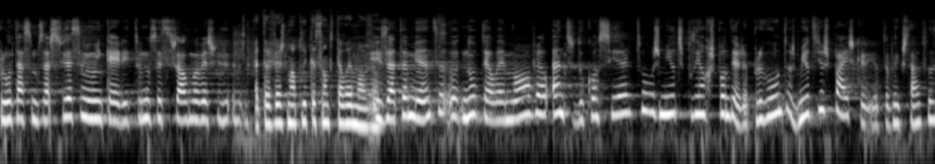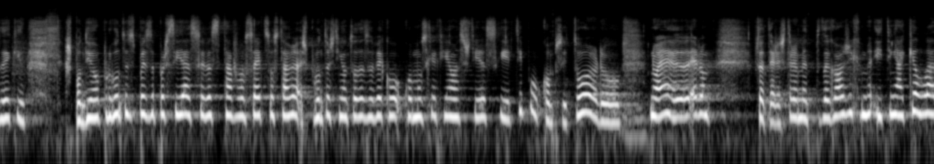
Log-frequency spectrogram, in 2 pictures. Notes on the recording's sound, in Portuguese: Ao vivo. Gravado no Coliseu Porto Ageas. A dado momento, o microfone da apresentadora ficou sem pilhas.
